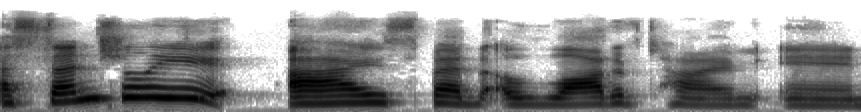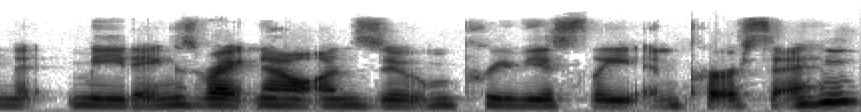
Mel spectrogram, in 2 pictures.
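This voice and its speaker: A woman speaks in a plain, everyday voice with a Canadian accent, at medium pitch with ordinary pitch variation. Her pace is fairly slow with hardly any pauses, and her loudness swings widely. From Alberta, Canada. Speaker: sustainable development professional. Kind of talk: interview.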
